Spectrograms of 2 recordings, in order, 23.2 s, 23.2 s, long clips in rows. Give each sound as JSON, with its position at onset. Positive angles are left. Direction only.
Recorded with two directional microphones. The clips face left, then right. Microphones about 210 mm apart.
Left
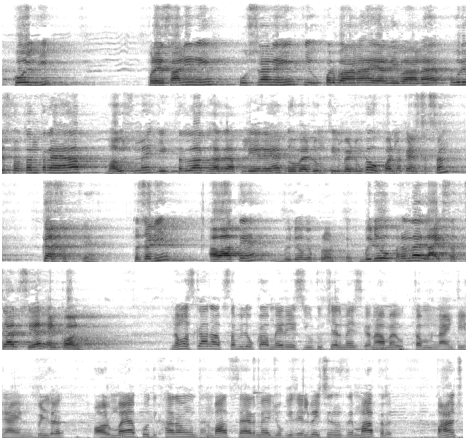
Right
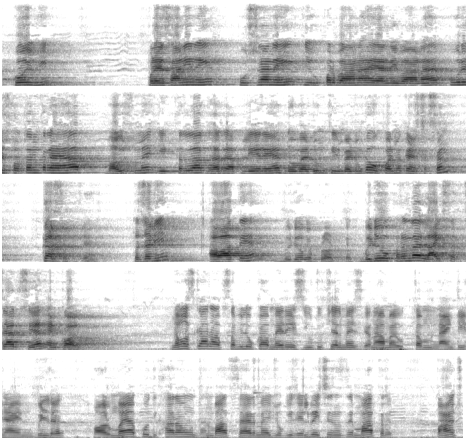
{"t": 0.1, "sound": "speech", "side_deg": -5}
{"t": 15.6, "sound": "speech", "side_deg": -5}
{"t": 21.4, "sound": "speech", "side_deg": -55}
{"t": 21.6, "sound": "a man's voice", "side_deg": -5}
